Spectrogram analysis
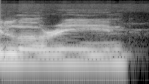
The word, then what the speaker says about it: Laureen: new link honey my name is pronounced like Maureen but with an l so sorry Laureen so sorry yeah it's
